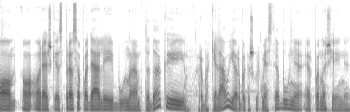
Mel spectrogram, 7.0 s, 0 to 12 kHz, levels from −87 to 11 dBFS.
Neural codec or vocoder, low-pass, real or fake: none; 10.8 kHz; real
